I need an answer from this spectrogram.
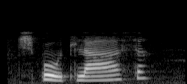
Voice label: "spotleese", Bas Rhin; vin; vendanges tardives

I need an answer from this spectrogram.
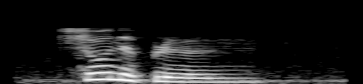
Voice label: "sunnebluem", alsace

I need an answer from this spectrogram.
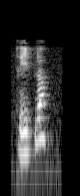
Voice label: "dribble", Alsace

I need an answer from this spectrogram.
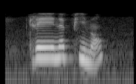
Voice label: "griene piment", Bas Rhin; vin; poivron vert

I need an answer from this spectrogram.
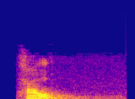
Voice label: "hall", alsace; meteo

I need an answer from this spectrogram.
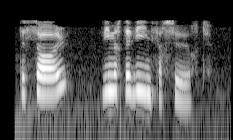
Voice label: "saal", Bas Rhin; vin; salle de dégustation

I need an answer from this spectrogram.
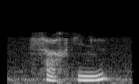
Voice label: "sardinel", alsace

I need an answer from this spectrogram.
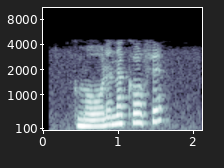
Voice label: "gemalener kaffee", alsace

